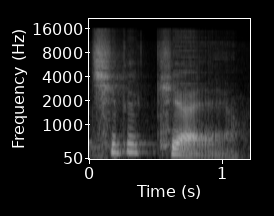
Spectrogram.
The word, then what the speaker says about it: 시드기야: 근데 이 시드기야라는 말은 원래 발음은 치드키야예요. 히브리어로.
